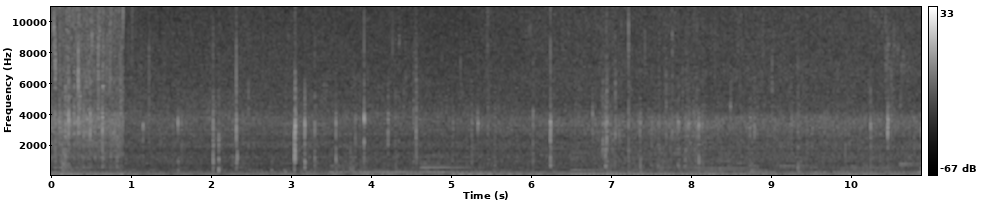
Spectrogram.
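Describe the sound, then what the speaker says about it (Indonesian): Ginger and garlic sauté in a hot pan with a steady, crackling sizzle and scattered sharp pops, close and continuous for about eleven seconds with no talking. "ditumis dulu"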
